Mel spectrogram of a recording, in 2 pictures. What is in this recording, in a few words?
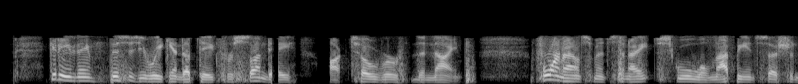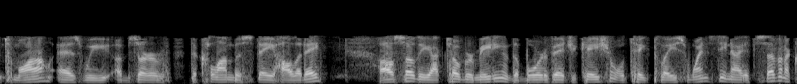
Robocall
